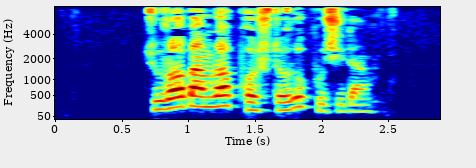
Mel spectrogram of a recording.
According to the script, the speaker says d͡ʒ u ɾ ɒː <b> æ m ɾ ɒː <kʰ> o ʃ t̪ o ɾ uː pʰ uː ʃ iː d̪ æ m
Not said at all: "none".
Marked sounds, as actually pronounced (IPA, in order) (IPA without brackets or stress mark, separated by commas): b, pʰ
